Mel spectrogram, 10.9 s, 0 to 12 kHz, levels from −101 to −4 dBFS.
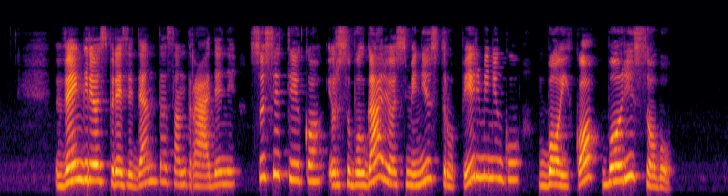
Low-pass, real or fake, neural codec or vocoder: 7.2 kHz; real; none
